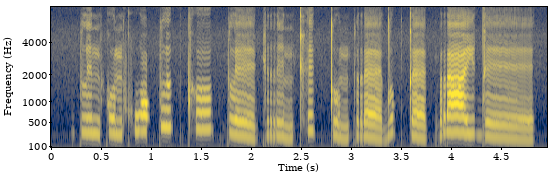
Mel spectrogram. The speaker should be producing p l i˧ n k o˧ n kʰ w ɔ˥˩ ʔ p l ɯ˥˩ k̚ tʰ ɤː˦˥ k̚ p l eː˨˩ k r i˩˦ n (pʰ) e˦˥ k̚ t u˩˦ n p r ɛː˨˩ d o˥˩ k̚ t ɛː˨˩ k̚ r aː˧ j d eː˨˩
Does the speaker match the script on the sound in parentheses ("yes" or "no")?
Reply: no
